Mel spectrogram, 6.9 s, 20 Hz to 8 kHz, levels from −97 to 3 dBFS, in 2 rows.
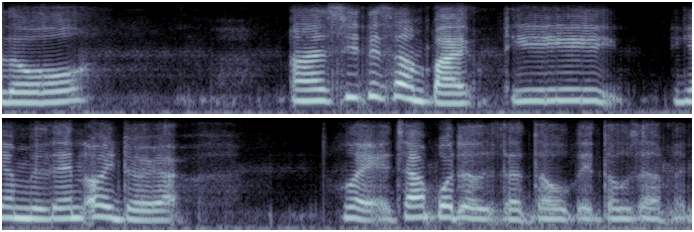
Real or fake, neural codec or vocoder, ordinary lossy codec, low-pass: fake; autoencoder, 22.05 kHz, a latent of 192 numbers a frame, VITS, trained on many speakers; Opus, 16 kbps; 7.2 kHz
